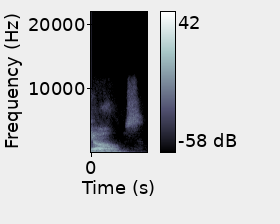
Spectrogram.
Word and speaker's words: om: in and out breath the first syllable is the ah sound so these sounds is a-u-m even though it comes out as o-m and it starts at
